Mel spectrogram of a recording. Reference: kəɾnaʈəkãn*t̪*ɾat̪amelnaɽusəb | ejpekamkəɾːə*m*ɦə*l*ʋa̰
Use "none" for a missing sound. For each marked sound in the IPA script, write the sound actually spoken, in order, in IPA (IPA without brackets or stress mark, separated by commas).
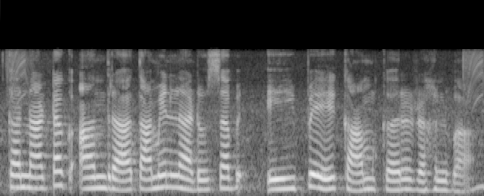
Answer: d̪, none, l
